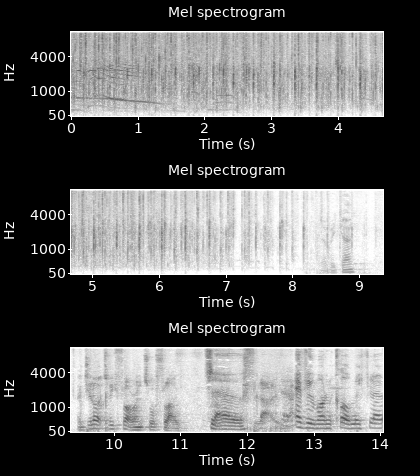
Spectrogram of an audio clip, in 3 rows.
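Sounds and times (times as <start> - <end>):
voices cheering for veterans: 0.0 - 7.8
crowd applauding after cheers for veterans: 0.0 - 9.0
speech: 8.8 - 14.0.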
